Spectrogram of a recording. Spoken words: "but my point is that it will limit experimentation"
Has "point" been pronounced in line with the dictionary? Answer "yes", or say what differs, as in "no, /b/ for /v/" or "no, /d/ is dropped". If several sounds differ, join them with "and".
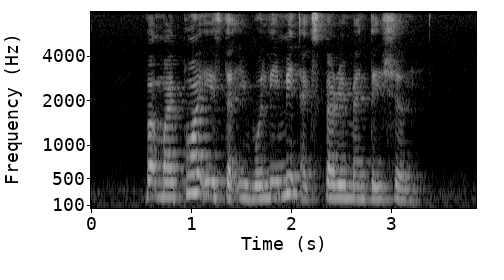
no, /t/ is dropped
